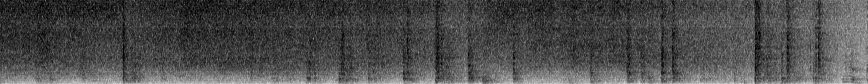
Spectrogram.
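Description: Ground beef for enchiladas sizzles steadily in a pan, broken by repeated sharp scraping clicks as a utensil stirs and breaks up the meat.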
